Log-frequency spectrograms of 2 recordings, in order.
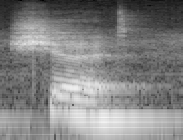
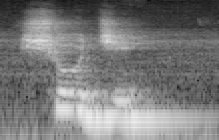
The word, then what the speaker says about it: should: sobre o verbo modal should. Muita atenção na pronúncia. Should. A letra D que vem ao final desse verbo modal é muito suave.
